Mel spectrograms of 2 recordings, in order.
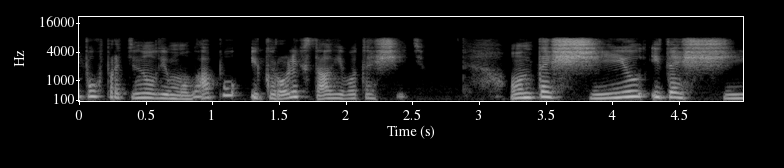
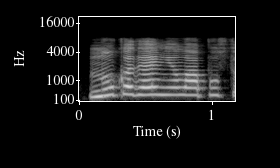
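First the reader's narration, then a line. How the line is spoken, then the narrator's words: Stern rabbit. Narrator (Russian): строго сказал кролик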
